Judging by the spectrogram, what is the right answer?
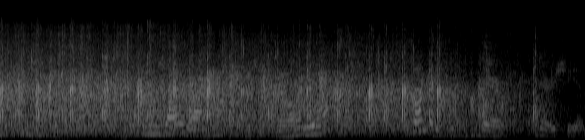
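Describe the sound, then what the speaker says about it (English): An audience at a science society evening session applauds for a presenter, a rolling patter of clapping that gradually thins toward the end, with a voice speaking faintly beneath it. "let's give a round of applause for Ryan"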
